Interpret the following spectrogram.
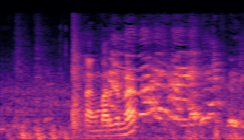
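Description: A rooster crowing: one loud, long call starting suddenly about two-thirds of a second in.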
